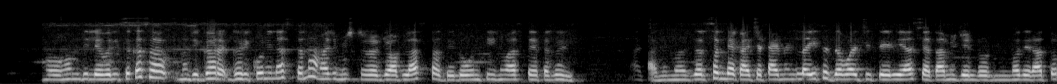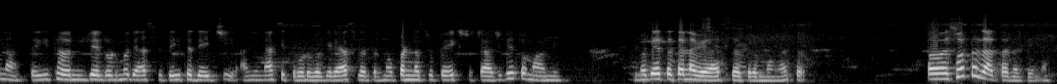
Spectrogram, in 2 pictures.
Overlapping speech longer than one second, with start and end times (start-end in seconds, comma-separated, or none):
17.0-18.4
